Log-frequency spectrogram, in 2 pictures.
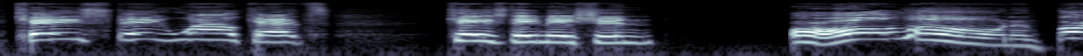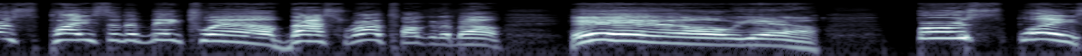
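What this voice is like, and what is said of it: Loud excited yelling. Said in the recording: “I know I'm yelling.”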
